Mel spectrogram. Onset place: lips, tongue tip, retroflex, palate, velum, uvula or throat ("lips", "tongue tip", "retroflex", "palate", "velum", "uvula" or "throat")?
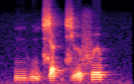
palate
